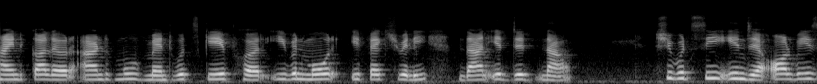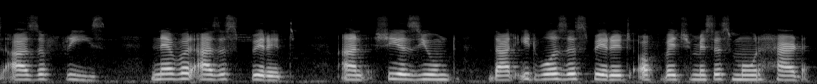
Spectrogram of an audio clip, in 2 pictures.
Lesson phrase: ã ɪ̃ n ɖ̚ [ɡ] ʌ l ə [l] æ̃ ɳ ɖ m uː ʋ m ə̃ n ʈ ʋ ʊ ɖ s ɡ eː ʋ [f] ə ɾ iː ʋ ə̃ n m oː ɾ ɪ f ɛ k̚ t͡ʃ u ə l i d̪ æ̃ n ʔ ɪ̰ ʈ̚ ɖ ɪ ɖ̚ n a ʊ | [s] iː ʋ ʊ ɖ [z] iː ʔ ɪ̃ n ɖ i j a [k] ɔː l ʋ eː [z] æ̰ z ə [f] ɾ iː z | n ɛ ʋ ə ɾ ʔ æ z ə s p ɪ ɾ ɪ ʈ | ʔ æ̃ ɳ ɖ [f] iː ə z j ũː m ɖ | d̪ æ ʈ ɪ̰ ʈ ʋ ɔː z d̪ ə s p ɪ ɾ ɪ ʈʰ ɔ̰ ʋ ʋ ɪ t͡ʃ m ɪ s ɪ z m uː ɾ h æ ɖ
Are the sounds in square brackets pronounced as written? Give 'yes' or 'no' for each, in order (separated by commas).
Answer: no, no, no, no, no, no, yes, yes, no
